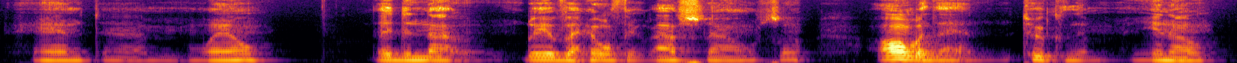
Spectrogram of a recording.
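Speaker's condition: Cerebral palsy; uses electric wheelchair

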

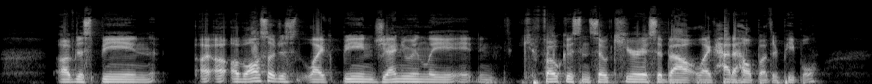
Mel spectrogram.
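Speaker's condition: Stutter; lifelong stutter, speech therapy tried without success, first seminar at 19 changed beliefs about speech; repeated sounds

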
